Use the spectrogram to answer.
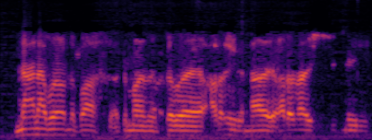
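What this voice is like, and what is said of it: Hoarse, partly lost voice. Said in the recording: “My voice is a bit gone. Um, caught the mad little elbow in throat”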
